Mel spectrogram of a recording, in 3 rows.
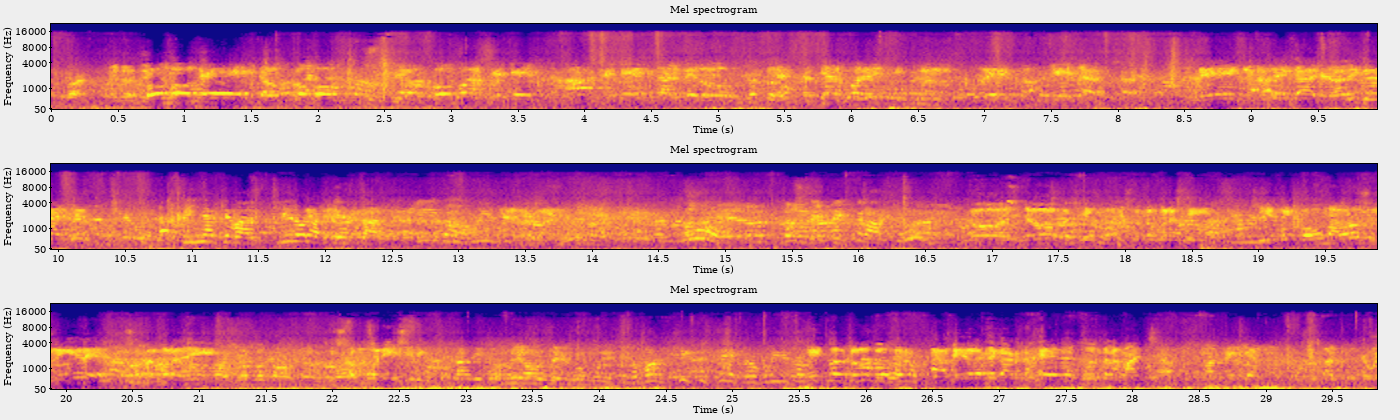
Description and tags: This sound was recorded with an Olympus WS-550M and describes the ambient of the city in the market, on Saturday.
